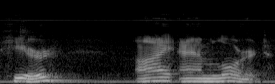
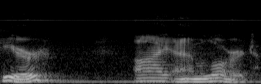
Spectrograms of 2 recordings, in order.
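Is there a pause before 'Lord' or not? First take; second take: no pause; pause. First: There is no pause before 'Lord'. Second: There is a pause before 'Lord'.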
